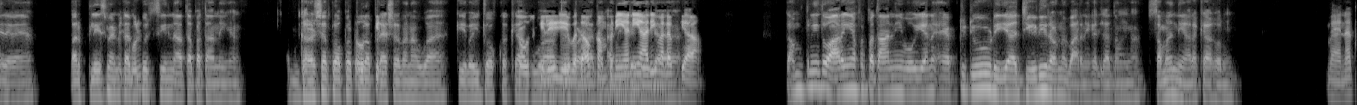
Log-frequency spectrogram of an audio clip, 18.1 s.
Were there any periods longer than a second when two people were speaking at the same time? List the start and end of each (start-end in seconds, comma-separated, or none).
6.9-9.1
